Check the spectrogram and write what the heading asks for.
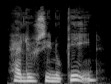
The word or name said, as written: hallucinogen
